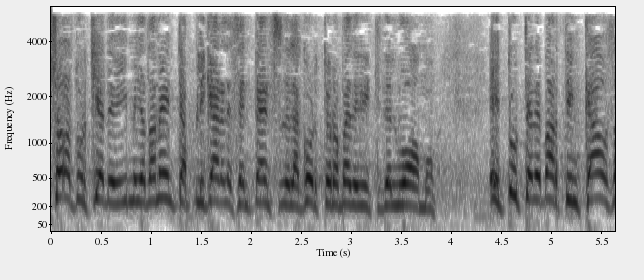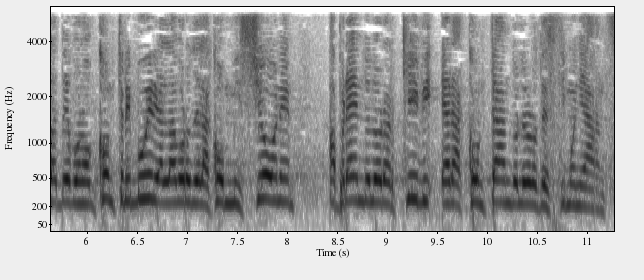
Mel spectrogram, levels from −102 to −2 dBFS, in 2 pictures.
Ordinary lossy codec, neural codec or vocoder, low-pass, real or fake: MP3, 48 kbps; none; 5.4 kHz; real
